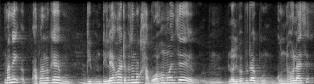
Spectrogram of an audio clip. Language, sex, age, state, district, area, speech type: Assamese, male, 18-30, Assam, Dhemaji, rural, spontaneous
